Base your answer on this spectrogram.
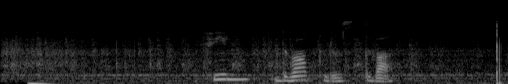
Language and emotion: Russian, neutral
